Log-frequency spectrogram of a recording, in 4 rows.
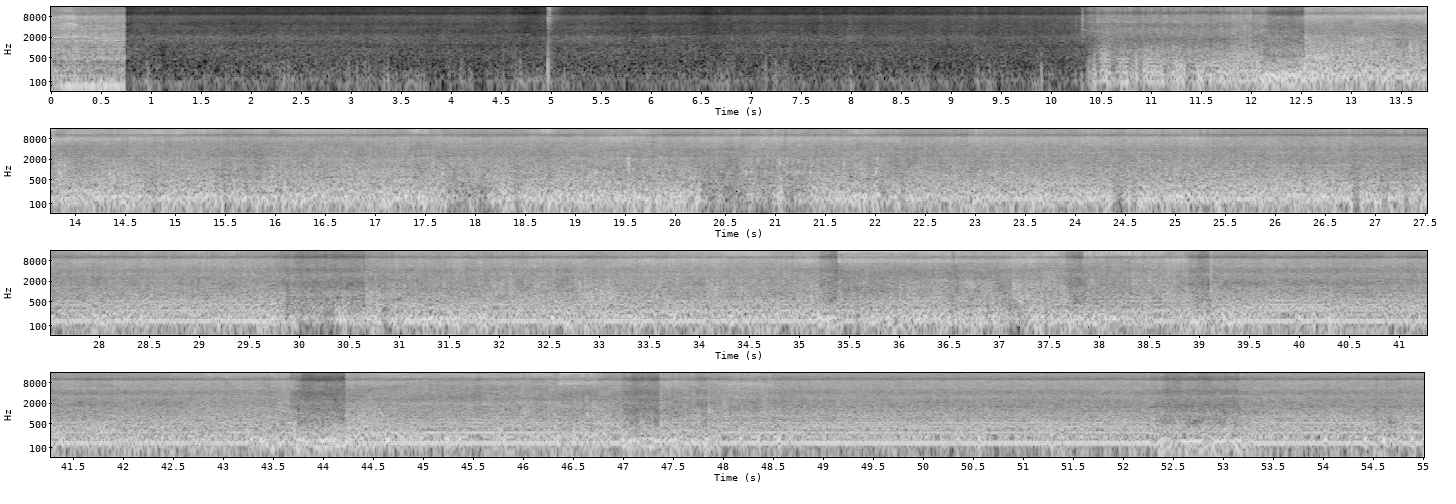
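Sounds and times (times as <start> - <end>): pressure washer machine hum: 0.0 - 0.8, 10.3 - 55.0
pressure washer water jet hissing: 0.0 - 0.8, 10.2 - 55.0.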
